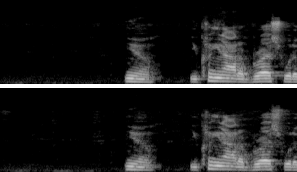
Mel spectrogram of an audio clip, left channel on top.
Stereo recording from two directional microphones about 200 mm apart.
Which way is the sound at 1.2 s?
15° left (ahead or behind).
